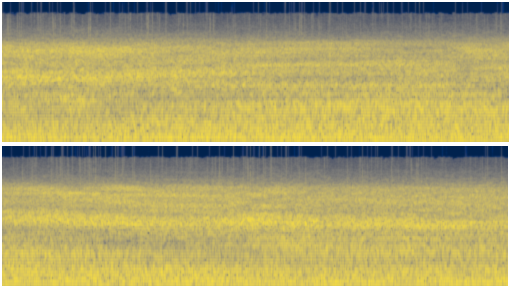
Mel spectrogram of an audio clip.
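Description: Single-engine propeller plane in cruise, its engine and propeller running steadily with a low hum under loud, even noise, heard from inside the small cabin.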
